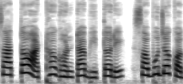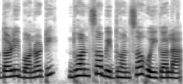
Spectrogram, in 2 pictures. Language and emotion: Odia, neutral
